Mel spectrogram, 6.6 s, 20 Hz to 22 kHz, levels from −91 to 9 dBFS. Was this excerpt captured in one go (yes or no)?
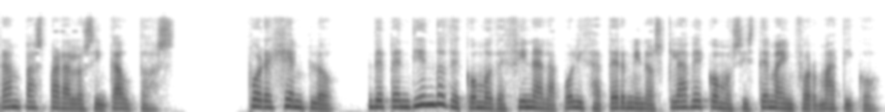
yes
